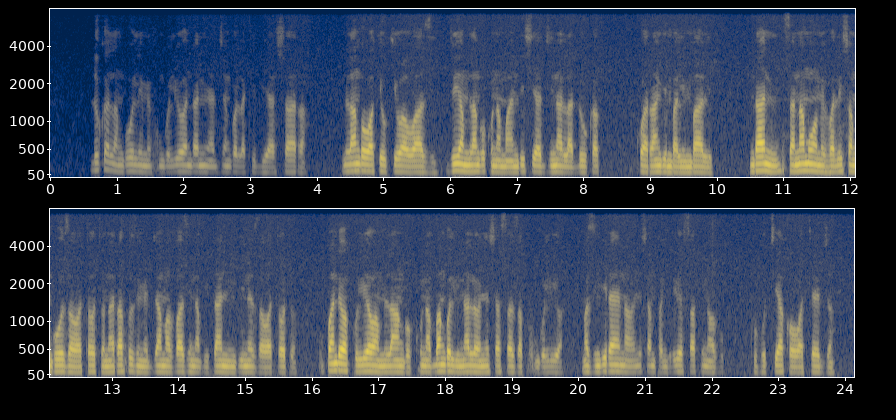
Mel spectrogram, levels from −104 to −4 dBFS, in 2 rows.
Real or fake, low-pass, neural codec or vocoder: real; 7.2 kHz; none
